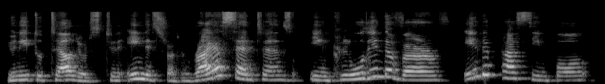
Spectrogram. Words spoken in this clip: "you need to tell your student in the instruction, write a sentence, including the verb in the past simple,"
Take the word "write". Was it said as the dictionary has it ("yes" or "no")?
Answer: no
